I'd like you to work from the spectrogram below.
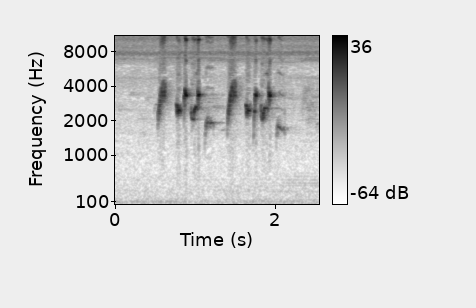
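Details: Red-whiskered bulbul in double-rik song, giving two quick phrases back to back. Each starts with a loud rising whistle, then three or four sweet chirped notes, the last one lower and slurred. A faint background hiss is present.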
